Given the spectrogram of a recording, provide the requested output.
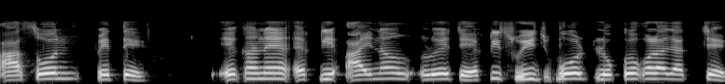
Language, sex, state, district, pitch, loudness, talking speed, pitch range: Bengali, male, West Bengal, Malda, 255 Hz, -13 LUFS, 100 wpm, 230-280 Hz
